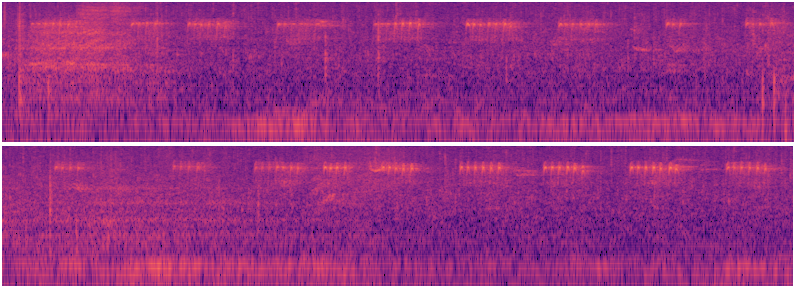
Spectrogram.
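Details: A nearby adult Chipping Sparrow in a backyard, with young chipping sparrows around, gives a dry, very high, insect-like trill in short repeated bursts, a little like a grasshopper, over a steady low rumble.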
